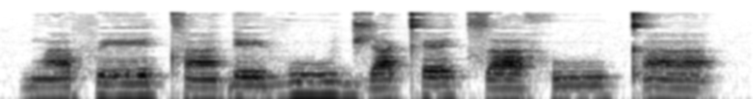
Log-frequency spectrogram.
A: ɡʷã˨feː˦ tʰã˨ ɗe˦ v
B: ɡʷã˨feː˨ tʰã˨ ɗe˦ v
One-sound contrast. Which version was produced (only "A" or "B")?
A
